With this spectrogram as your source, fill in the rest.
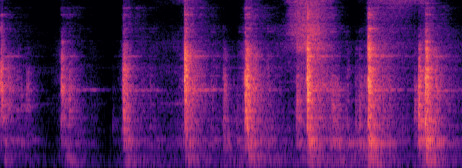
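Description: A wrench ratchets on a nut on an RV slide-out actuator, giving a series of about eight loud, close, clicking strokes at a fairly steady pace, with no talking.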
